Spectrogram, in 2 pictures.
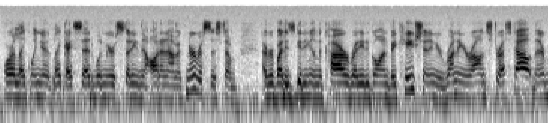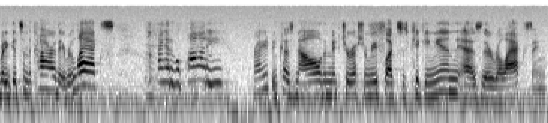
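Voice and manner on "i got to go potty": put-on very high-pitched childish little-kid voice. Voicing someone who just got in the car for a vacation, childish voice. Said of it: "(CHILDISH VOICE)".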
